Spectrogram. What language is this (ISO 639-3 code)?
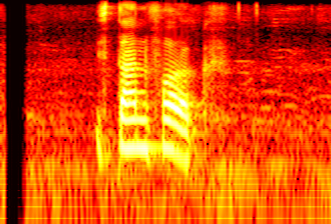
nep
